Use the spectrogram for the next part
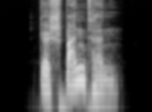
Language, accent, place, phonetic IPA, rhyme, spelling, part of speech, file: German, Germany, Berlin, [ɡəˈʃpantn̩], -antn̩, gespannten, adjective, De-gespannten.ogg
- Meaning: inflection of gespannt: 1. strong genitive masculine/neuter singular 2. weak/mixed genitive/dative all-gender singular 3. strong/weak/mixed accusative masculine singular 4. strong dative plural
